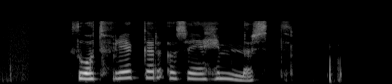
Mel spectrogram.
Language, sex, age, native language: Icelandic, female, 18-19, Icelandic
